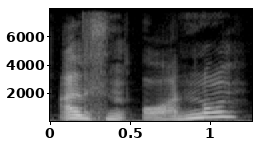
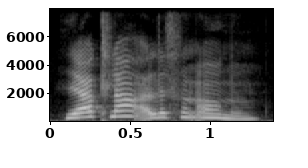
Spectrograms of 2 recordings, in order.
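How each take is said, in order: First: Rising question on "Ordnung"; "Alles in Ordnung?" as a checking question, rising at the close. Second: Higher-pitched "Ja klar", falling off; high "klar", then let "Ordnung" drop; reassuring answer. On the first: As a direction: ask "Alles in Ordnung?", lifting the end. Logan questions the doctor. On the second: Doctor answers that all is fine. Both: A narrator's reading.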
